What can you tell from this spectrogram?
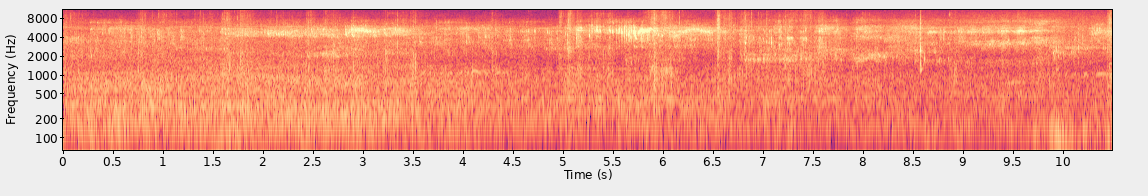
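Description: Footsteps crunching over crushed-stone gravel, with scattered small clicks, over a steady high hiss outdoors.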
